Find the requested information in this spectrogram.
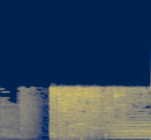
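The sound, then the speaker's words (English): A brick smashes through a window with a sudden loud burst of shattering glass, then a bright tinkling spray of falling shards. A short tonal sound comes just before the crash. “Do you have another brick through your window? Or still unlucky from that broken mirror in your house?”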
